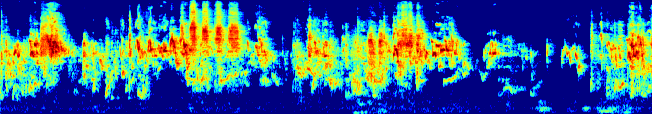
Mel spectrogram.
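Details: Pet budgerigars warble in raspy, squeaky bursts separated by short silences, with the chatter breaking off near the middle and late in the stretch before resuming.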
